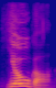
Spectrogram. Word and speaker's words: yoga: yoga. O 발음 넣어서 발음해 볼게요. yoga라고 얘기를 하시면 되겠습니다.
